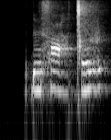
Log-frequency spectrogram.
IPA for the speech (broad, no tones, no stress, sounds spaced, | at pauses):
ɗ ɨ s ʕ a̤ ǀ e v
